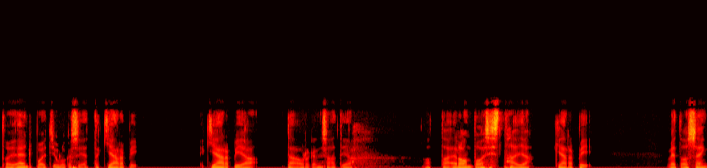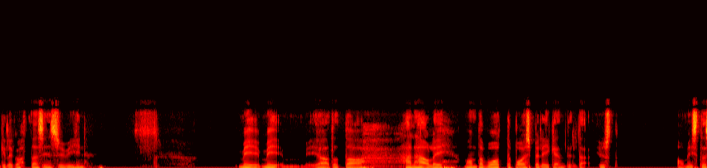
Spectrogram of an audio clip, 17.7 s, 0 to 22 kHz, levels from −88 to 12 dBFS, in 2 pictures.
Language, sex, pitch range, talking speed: Finnish, male, 90-100 Hz, 95 wpm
